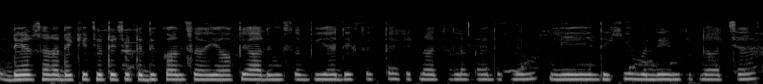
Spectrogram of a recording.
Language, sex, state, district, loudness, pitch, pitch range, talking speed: Hindi, female, Bihar, Jamui, -34 LUFS, 230 Hz, 225-235 Hz, 235 wpm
